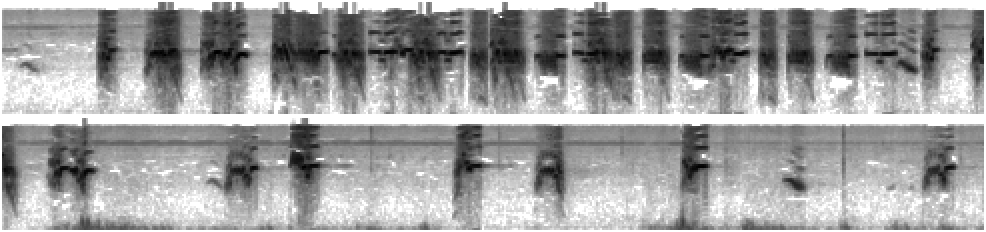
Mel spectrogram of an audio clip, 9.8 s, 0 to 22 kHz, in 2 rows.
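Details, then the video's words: Javan myna calling as a lure for wild birds: a dense run of rapid, rasping chattering notes for the first five seconds, then sparser scratchy squawks with brief gaps and a low rumble underneath. "suara JALAK KEBO PIKAT MP3 gacor... suara ampuh untuk pikat mp3 memanggil jalak liar"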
